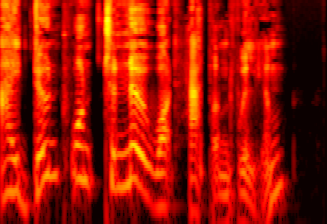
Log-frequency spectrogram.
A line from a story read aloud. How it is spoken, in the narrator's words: said his aunt firmly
